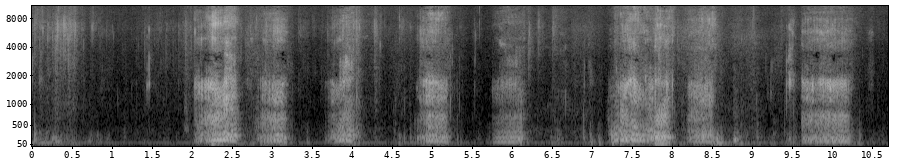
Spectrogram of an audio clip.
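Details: English Bulldog puppies growling in a steady run of rough, harmonic bursts about once a second, loud and close, in a small indoor room.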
